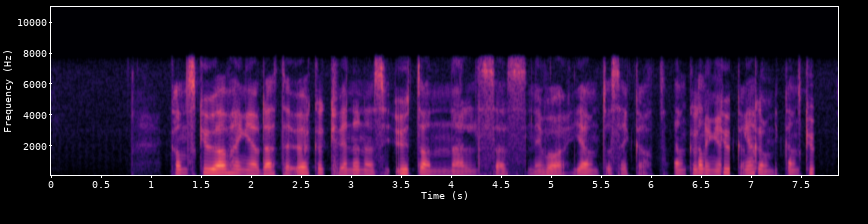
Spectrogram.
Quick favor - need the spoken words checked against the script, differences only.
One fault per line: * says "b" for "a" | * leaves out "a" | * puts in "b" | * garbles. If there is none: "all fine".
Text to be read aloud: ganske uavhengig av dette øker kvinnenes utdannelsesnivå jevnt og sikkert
* garbles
